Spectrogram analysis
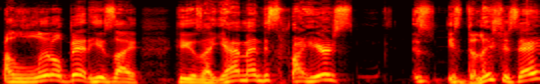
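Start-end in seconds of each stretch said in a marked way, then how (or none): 1.6-4.1 put-on slight Spanish accent, pitched up. Retelling a celebrity's video line: imitating Mario Lopez's slight accent in English. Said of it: "a slight accent when he speaks English".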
